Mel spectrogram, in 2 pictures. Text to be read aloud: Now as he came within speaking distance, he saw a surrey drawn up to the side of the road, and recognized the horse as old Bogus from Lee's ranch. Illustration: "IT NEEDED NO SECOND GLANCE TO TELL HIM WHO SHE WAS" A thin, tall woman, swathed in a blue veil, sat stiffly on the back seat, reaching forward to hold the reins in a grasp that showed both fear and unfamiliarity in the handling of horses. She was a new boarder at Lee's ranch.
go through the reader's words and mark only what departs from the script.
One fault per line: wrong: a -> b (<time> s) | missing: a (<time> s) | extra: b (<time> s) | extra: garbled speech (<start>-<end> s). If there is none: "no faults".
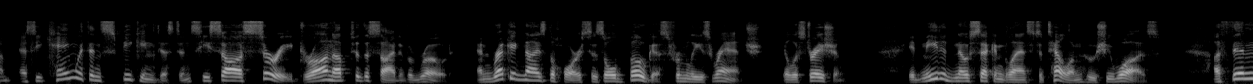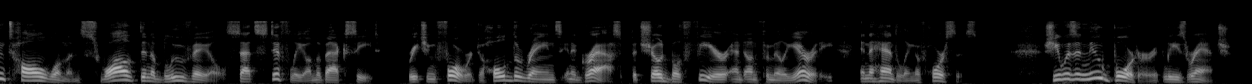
missing: Now (0.2 s)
